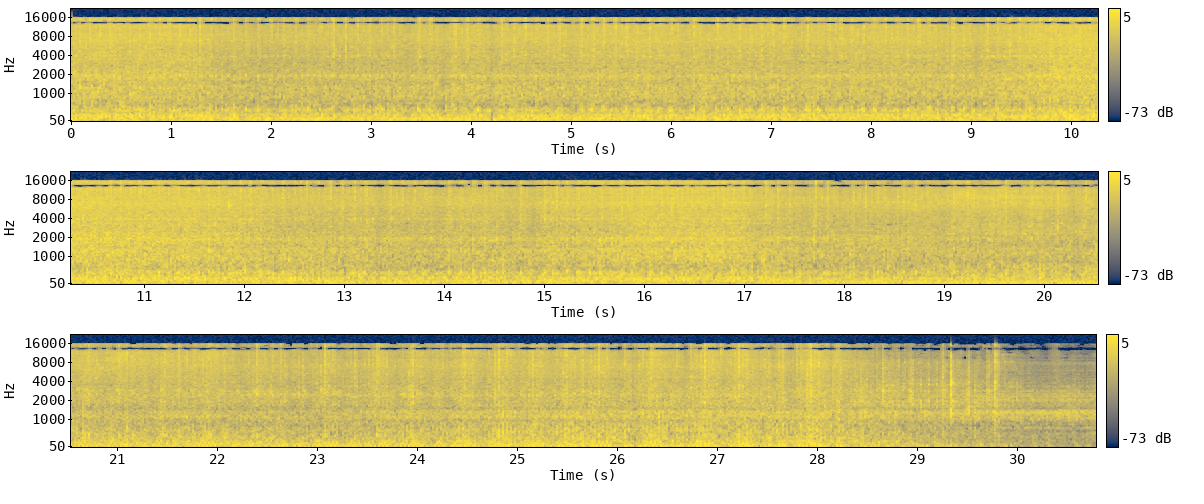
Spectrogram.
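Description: Tiger Moth biplane's de Havilland Gipsy Major four-cylinder inverted inline engine running steadily at low power while taxiing, heard from the open cockpit. Near the end the engine is shut down and the sound dies away.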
